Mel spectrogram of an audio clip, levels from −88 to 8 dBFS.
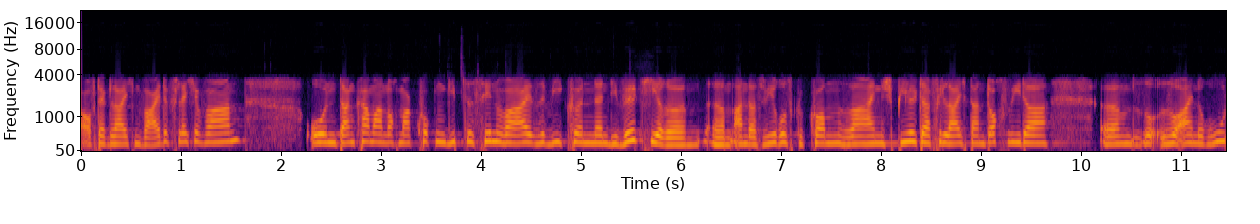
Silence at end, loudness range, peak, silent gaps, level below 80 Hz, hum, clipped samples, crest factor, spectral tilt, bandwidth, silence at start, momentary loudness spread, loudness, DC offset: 0 s; 2 LU; -2 dBFS; none; -52 dBFS; none; under 0.1%; 18 dB; -9 dB/octave; 4.1 kHz; 0 s; 6 LU; -20 LUFS; under 0.1%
